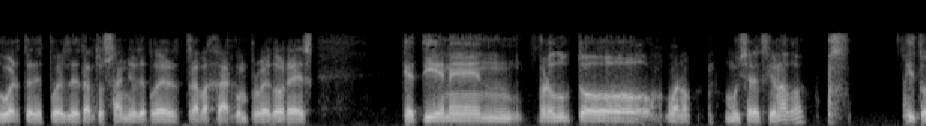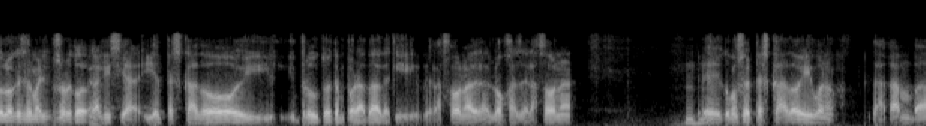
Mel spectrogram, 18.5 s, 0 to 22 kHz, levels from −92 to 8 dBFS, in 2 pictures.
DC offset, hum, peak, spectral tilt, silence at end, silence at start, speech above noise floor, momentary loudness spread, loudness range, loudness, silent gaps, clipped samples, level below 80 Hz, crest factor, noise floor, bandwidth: under 0.1%; none; -10 dBFS; -4.5 dB/octave; 0 s; 0 s; 50 dB; 12 LU; 5 LU; -25 LUFS; none; under 0.1%; -60 dBFS; 16 dB; -75 dBFS; 7.4 kHz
